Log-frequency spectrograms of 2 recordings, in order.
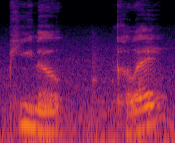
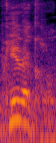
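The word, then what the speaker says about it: pinochle: Oh, pinnacle. Got it. Got it. That's how you say pinnacle.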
